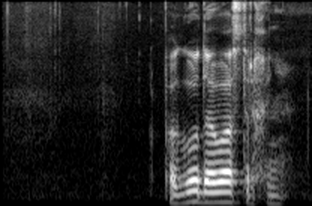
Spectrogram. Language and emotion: Russian, neutral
